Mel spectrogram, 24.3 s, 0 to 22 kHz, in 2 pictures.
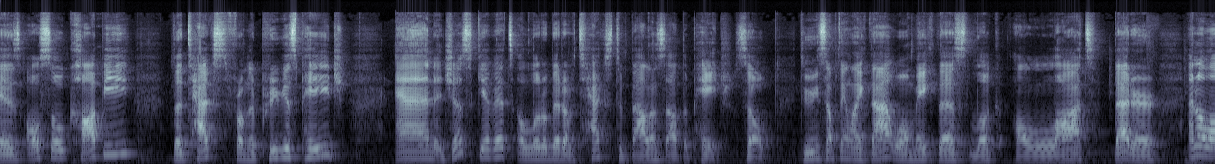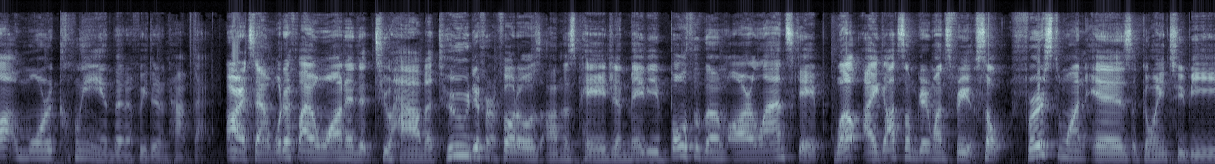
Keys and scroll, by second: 1.4 alt+w, 6.5 shift+w.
